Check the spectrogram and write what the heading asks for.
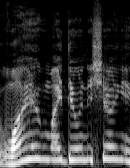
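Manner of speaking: very high, baffled retold question; exasperated-sounding mock query; incredulous protest. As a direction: push the pitch way up in mock disbelief. Retelling his objection to label.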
